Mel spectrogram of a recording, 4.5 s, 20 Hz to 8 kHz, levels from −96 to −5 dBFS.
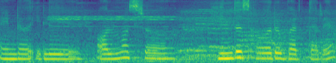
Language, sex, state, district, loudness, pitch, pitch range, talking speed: Kannada, female, Karnataka, Bellary, -18 LUFS, 230 Hz, 215-250 Hz, 95 wpm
